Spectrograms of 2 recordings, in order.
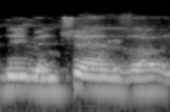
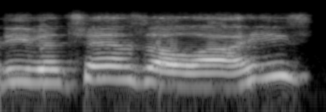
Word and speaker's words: DiVincenzo: Well, but I think also the Knicks have had people step up in a big way because DiVincenzo, I think I pronounced his name, DiVincenzo, yeah.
